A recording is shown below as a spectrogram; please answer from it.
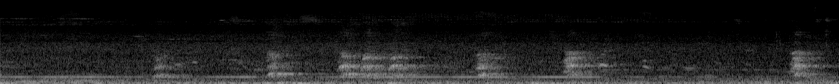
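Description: Five short, high-pitched vocal calls at about one a second, starting about a second and a half in, over a faint steady hum and street rumble.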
